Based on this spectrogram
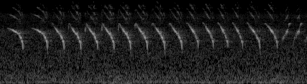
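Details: Belgian canary song used to warm up canaries and stimulate females: a steady series of about fifteen sharp, downward-sliding whistled notes, about five per second.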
